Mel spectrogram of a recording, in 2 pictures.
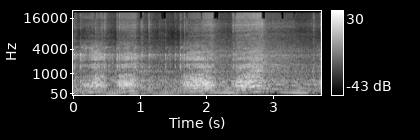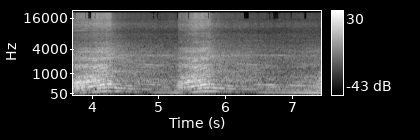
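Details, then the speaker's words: Ludix 50cc two-stroke scooter with Athena racing kit, 24 PWK carburetor, air box removed for free intake, after carb tuning: repeated quick throttle blips, pitch climbing sharply and dropping back cleanly; revs freely and pulls strongly, healthy. "je vous laisse sur l'image du petit Doppler dont vous avez entendu le bruit qui est franchement top"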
